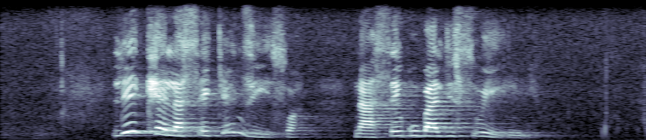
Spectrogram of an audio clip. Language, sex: Xhosa, female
